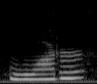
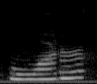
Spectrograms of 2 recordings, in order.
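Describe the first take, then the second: The two takes are said the same way.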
